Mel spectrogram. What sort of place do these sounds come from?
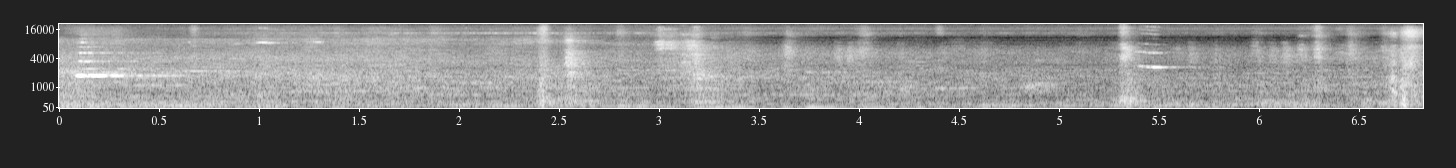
elevator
